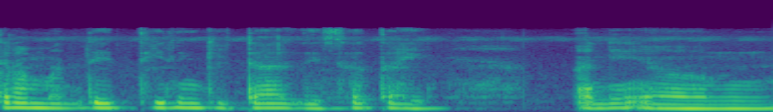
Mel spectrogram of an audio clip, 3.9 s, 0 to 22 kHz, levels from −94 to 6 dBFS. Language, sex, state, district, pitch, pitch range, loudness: Marathi, female, Maharashtra, Sindhudurg, 160 Hz, 140-170 Hz, -18 LUFS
